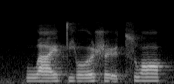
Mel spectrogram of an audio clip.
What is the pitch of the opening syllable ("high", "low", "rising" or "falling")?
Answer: rising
